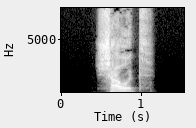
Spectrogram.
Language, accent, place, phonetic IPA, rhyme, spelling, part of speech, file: German, Germany, Berlin, [ʃaʊ̯t], -aʊ̯t, schaut, verb, De-schaut.ogg
- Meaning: inflection of schauen: 1. third-person singular present 2. second-person plural present 3. plural imperative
